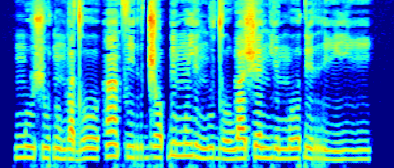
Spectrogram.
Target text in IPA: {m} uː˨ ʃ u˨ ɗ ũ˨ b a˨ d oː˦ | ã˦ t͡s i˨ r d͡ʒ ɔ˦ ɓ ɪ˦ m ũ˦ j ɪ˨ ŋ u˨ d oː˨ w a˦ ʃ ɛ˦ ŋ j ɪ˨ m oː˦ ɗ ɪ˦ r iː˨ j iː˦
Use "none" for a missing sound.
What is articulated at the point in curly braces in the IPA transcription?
m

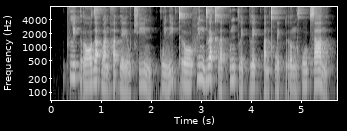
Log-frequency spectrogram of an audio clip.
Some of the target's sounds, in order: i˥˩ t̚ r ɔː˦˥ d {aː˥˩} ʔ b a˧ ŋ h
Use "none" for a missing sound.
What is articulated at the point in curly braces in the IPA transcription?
a˥˩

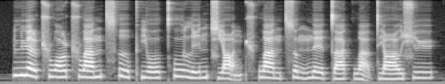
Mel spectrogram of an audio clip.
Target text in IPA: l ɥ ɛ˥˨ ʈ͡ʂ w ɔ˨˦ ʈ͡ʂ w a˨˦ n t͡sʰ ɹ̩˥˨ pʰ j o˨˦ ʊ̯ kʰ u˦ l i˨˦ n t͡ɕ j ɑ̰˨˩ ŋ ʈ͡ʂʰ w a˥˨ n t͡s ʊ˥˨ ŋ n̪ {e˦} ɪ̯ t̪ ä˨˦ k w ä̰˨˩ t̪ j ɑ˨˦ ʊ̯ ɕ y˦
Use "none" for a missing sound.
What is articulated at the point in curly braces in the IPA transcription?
e˥˨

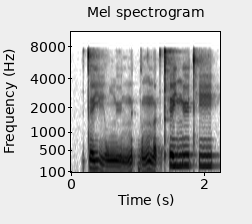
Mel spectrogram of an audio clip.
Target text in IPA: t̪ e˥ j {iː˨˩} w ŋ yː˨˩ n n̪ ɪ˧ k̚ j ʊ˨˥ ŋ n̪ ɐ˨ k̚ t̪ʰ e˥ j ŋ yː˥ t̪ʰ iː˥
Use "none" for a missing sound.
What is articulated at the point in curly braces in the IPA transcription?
iː˨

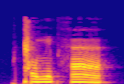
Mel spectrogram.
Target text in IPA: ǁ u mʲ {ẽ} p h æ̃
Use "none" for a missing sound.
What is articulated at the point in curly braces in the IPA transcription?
ẽ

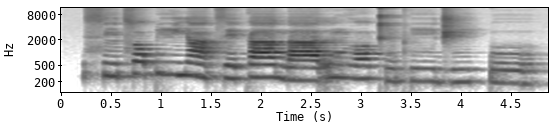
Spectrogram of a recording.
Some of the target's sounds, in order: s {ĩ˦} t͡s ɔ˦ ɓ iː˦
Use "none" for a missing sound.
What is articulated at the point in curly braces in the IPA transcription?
ĩ˨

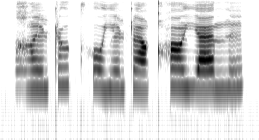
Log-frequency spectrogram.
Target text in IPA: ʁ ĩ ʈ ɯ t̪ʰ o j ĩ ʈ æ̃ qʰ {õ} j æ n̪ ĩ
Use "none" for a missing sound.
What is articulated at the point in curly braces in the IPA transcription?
ũ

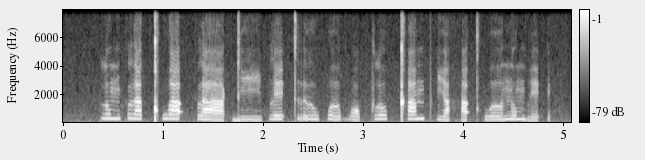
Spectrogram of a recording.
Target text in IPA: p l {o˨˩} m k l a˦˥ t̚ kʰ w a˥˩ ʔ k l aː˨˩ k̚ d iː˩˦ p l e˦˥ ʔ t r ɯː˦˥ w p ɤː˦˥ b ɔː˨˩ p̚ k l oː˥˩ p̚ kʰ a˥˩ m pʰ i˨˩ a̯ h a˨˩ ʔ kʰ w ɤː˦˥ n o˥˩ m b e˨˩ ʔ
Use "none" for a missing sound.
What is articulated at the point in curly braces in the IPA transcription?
o˧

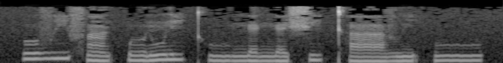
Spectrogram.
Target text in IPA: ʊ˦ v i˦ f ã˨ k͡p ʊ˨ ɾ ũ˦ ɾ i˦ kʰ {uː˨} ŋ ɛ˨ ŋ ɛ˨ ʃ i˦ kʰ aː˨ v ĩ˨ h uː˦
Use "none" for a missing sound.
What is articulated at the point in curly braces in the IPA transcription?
uː˨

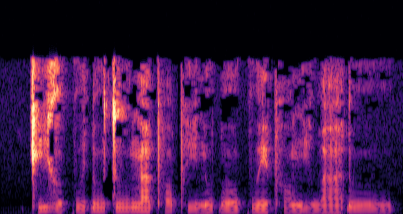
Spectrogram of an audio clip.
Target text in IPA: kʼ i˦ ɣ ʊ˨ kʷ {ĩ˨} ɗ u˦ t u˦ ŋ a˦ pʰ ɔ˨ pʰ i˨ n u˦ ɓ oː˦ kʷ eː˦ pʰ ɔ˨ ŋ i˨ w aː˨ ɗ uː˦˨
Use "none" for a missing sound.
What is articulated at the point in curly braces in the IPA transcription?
i˨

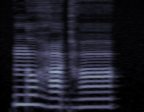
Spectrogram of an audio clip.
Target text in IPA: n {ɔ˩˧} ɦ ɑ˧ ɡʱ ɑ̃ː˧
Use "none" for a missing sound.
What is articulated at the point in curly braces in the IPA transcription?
ɔ˥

